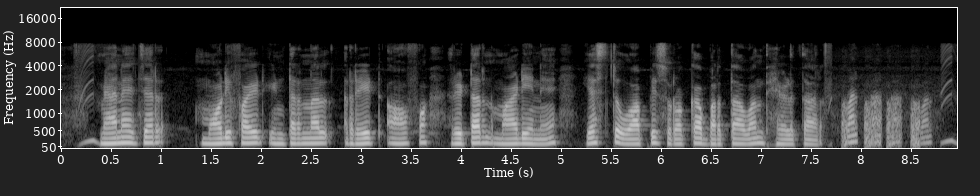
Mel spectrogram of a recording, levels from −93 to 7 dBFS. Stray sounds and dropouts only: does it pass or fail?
fail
